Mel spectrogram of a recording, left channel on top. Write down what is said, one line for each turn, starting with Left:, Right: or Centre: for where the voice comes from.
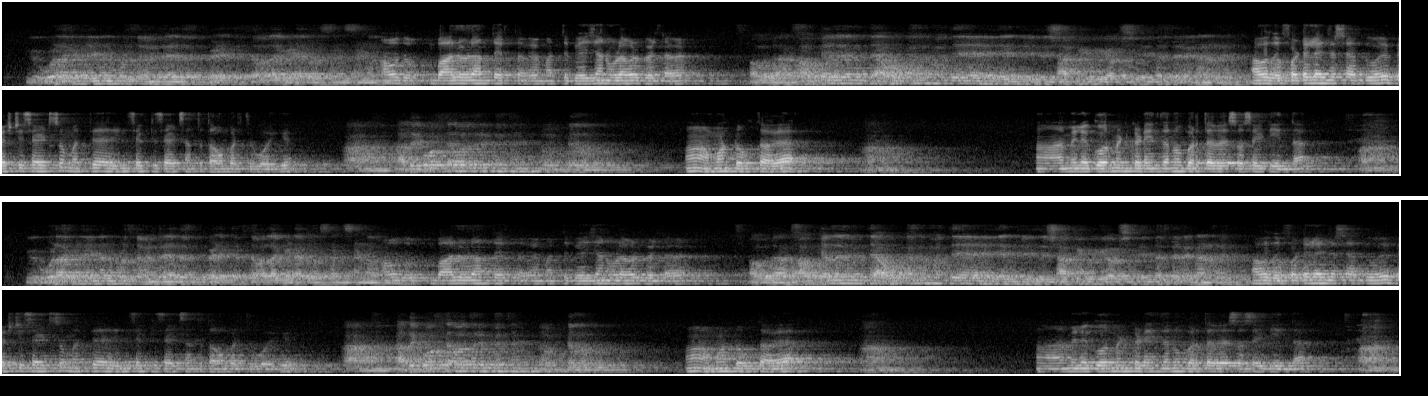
Right: ಹುಳ ಗಿಳ ಏನಾರ ಬಳ್ತವೇನ್ರೀ ಅದು ಬೆಳೆತಿರ್. ಅವಲ್ಲ ಗಿಡಗಳು. ಸಣ್ಣ ಸಣ್ಣವು
Left: ಹೌದು ಬಾಲ್ ಹುಳ ಅಂತ ಇರ್ತವೆ ಮತ್ತೆ ಬೇಜಾನ್ ಹುಳಗಳು ಬೆಳ್ತವೆ.
Right: ಹೌದಾ ಅವಕಲ್ಲ ಮತ್ತೆ ಅವ್ಕ ಅಂದ್ರೆ ಮತ್ತೆ ಏನ್ ಇದು ಶಾಪಿಿಗೆ ಹೋಗಿ ಔಷಧಿ ತರ್ತಾರೆ ನಳ.
Left: ಹೌದು ಫರ್ಟಿಲೈಸರ್ಸ್ ಶಾಪಿಗೆ ಹೋಗಿ ಪೆಸ್ಟಿಸೈಡ್ಸ್ ಮತ್ತೆ ಇನ್ಸೆಕ್ಟಿಸೈಡ್ಸ್ ಅಂತ ತಗೊಂಡ್ ಬರ್ತೀವಿ ಹೋಗಿ.
Right: ಹಾ ಅದಕ್ ಹೋಗ್ತಾವಲ್ರಿ ಮತ್ತೆ ಅವಕಲ್ಲ.
Left: ಹಾ ಅಮೌಂಟ್ ಹೋಗತಾಗ
Right: ಹಾ
Left: ಆಮೇಲೆ ಗೋರ್ಮೆಂಟ್ ಕಡೆಯಿಂದಾನೂ ಬರ್ತವೆ ಸೊಸೈಟಿಯಿಂದ
Right: ಹಾ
